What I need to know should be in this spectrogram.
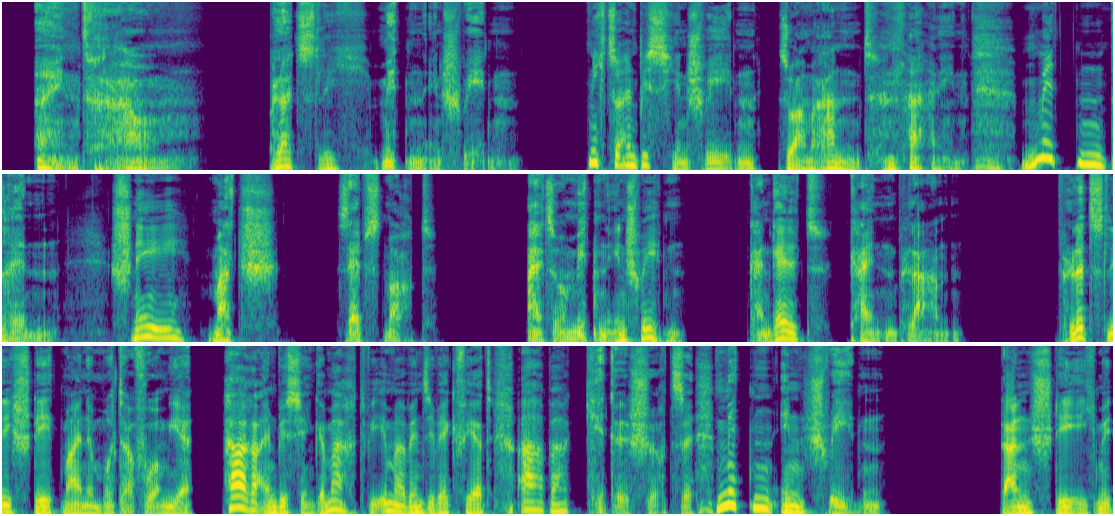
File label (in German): Schauspiel Dynamisch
